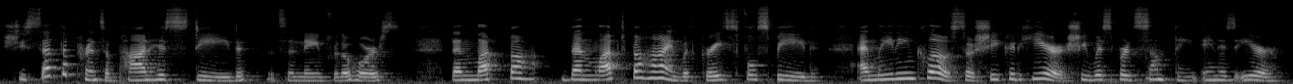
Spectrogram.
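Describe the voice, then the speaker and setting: A woman reading a picture book aloud expressively, pausing to explain words and ask questions. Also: medium pitch. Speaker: read-aloud storyteller, teacher.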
